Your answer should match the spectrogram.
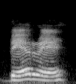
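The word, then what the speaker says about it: Bereshit: Ber sheet. B E R E S H I T. But it's pronounced Bereit in Hebrew.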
